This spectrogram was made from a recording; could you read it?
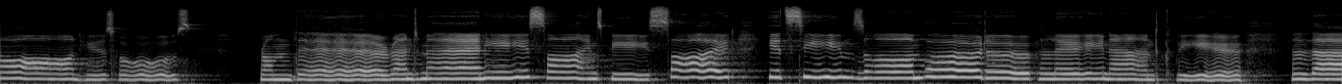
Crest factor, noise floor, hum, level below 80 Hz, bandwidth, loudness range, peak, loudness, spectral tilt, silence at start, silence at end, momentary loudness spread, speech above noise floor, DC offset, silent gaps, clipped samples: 12 dB; -61 dBFS; none; -56 dBFS; 16 kHz; 4 LU; -12 dBFS; -26 LUFS; -4 dB/octave; 0 s; 0 s; 9 LU; 35 dB; under 0.1%; none; under 0.1%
